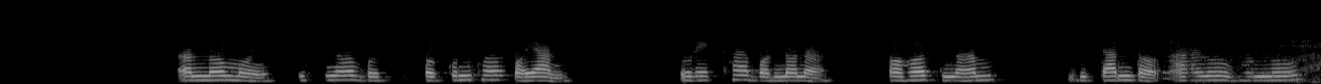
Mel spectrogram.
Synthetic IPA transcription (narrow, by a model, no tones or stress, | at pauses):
anɔmɔjkisnɔ | pokuntʰɔpɔjan | uɹekʰːabɔndʱɔna | xɔɦɔsnam | bitant̪ɔa̰ɹubʱunu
